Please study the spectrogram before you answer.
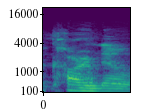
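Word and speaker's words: Carnot: about is called a car no engine it's named after a frenchman so we don't pronounce the t so car no and it consists of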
